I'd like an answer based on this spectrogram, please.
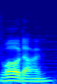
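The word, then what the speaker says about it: Wodime: will be set aside frozen my name is woodim wod yes that's how you pronounce that by the way found that out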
